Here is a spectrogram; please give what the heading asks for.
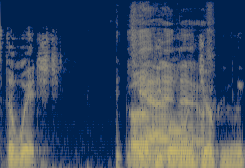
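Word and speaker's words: The VVitch: the it's the vic yes spelled like that but it's the witch some people only jokingly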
